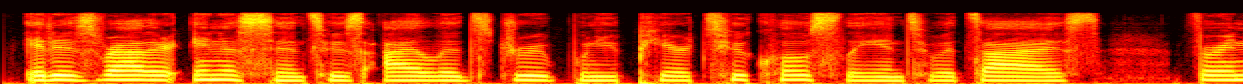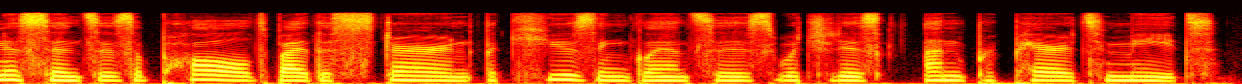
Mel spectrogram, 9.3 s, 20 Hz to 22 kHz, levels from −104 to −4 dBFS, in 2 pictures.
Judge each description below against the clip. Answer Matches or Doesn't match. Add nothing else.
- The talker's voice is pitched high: Matches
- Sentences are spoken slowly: Doesn't match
